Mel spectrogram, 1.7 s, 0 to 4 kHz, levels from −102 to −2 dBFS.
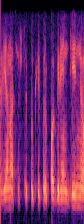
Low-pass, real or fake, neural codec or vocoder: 3.6 kHz; real; none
